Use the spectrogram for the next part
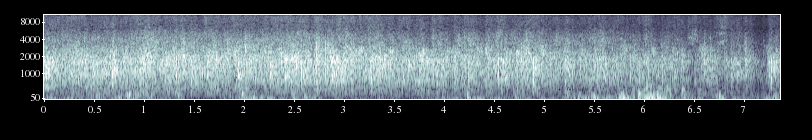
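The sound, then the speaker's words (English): A large audience at the Museum of the Moving Image in New York City applauds Tim Burton steadily, a dense, continuous wash of many hands clapping that stays loud and even throughout, with scattered sharper claps and faint murmurs underneath. “A lot of people saw all your movies, so this applause is for an amazing body of work.”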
